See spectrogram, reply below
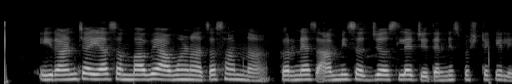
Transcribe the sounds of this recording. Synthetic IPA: iɾaɳt͡ɕjajasəmbʱaʋjəaʋ̤aɽ̃at͡sasamnakəɾɳjasa̰m̤iːsəd̪d͡ʑəːsljat͡ɕet̪janːiːspəʂʈəkele

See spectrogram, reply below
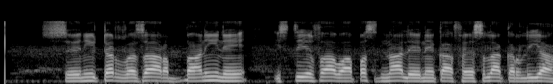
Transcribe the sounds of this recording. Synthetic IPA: seːniːʈəɾːɐzaɾɐbːaːnine | ɪst̪iːfaʋaːpəsnaleːnekafʰɛːslakɐɾlijaː

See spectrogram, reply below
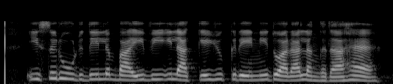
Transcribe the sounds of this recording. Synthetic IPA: ɪsɾuːʈd̪iːləmbaːiːʋiːɪlaːkeːjuːkɾeːniːd̪ʊaːɾaːləŋɡd̪aːɦɛː

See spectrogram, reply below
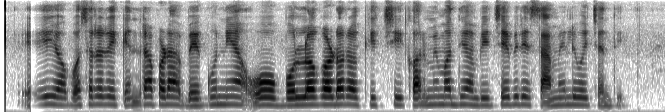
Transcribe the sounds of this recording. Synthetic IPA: eɦiɔbɔsɔɾɔɾekend̪ɾapɔɽabeɡunjaʔobolɔɡɔɽɔɾɔkit͡ʃʰikɔɾmimɔd̪ʱjɔbid͡ʒepiɾesa̰miliɦojt͡ʃʰɔnt̪i

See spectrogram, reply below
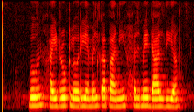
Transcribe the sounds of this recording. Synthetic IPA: buːnhaːɪɖɾokloːɾiɛməlkapaːnihɐlmẽɖaːld̪ijaː

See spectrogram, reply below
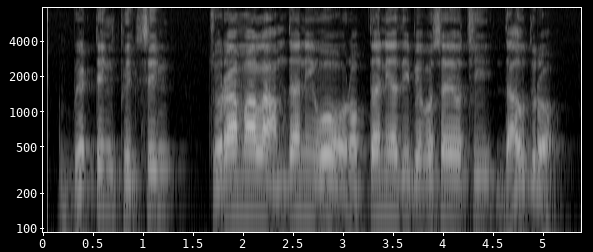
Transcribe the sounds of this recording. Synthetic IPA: beʈiŋpʰiksiŋ | t͡ʃoɾamalamd̪anioɾɔp̚t̪anijad̪ibjɔbɔsajɔt͡ʃʰid̪aud̪ɾɔ̰

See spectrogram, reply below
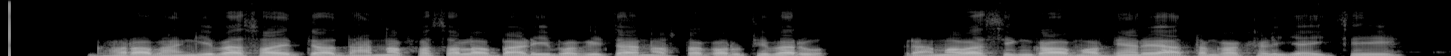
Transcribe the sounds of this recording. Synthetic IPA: ɡʱɔɾɔbʱaŋɡibasɔɦɔt̪jɔd̪ʱanɔpʰɔsɔlɔbaɽibɔɡit͡ʃanɔst̪ɔkɔɾut̪ʰibaɾu | ɡɾamɔβasiŋkɔmɔd̪ʱjɔɾeat̪ɔŋkɔkʰeɭid͡ʒajt͡ʃʰi

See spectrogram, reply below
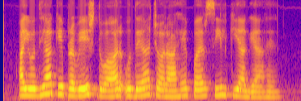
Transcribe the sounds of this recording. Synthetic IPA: aːjoːd̪ʱjakepɾɐʋeːʃd̪waːɾʊd̪əjat͡ʃɔːɾaːɦẽpɐɾsiːlkijaɡɐjaɦɛː

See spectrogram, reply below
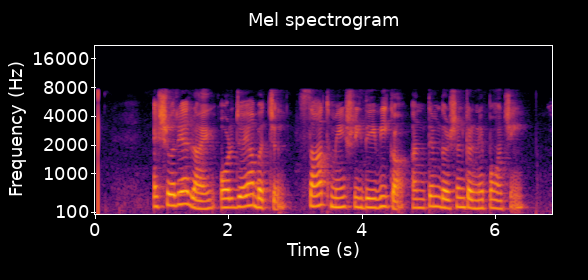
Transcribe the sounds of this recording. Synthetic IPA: ɛːʃʋəɾjəɾaːeɔːɾd͡ʒɐjabɐtːʃən | saːt̪ʰmẽʃɾiːd̪eːʋika̰ɐ̃nt̪ɪmd̪ɐɾʃənkɐɾnepɐɦʊ̃t͡ʃḛ̃ː

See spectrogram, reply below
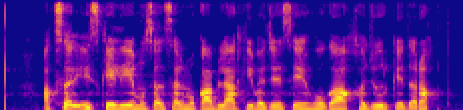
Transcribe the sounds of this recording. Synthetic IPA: ɐksəɾɪskeliemʊsəlsəlmʊqaːblakiʋɐd͡ʒəɦseɦoːɡaxɐd͡ʒuːɾked̪ɐɾəxt̪

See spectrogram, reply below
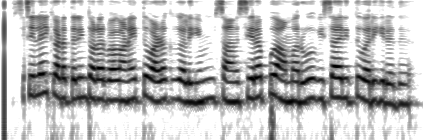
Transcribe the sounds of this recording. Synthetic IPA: ssɪlɐɪkːɐɽɐt̪ːɪlɪnt̪ɔɽɐɾbaːɣɐːnɐɪt̪ːɯʋɐɻɐkːɯɣɐɭɐjɯmsɐsɪrɐpːɯɐmɐɾʋɯʋɪsaːɾɪt̪ːɯʋɐɾɯɣɪrɐðɯ

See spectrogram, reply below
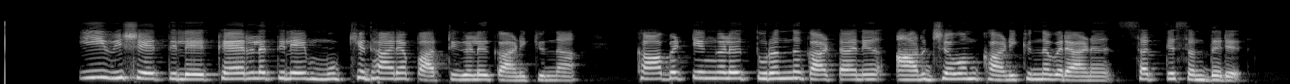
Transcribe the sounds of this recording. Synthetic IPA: iːʋiʂɐjɐt̪ːilke̞ːɾɐɭɐt̪ːile̞mukʰjɐd̪ʱaːɾɐpaːrtiɣɐɭɨkaːɳikʲːunːɐ | kaːbɐʈjɐŋːɐɭɨt̪urɐnːɨkaːʈːaːnɨaːrd͡ʑɐʋɐmkaːɳikʲːunːɐʋɐɾaːɳɨsɐt̪jɐsɐnd̪ɐɾɨ

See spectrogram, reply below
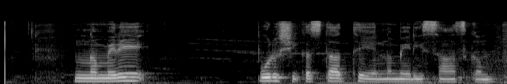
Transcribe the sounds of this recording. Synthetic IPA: nɐmeːɾe | pʊɾʃɪkəst̪ʰat̪ʰeːnɐmeːɾisãːskəm

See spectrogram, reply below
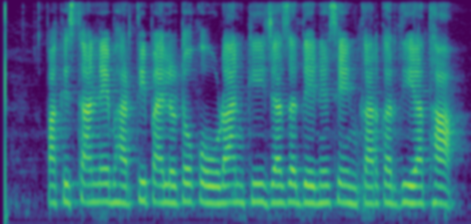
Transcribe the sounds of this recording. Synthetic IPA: paːkɪst̪aːnːebʱaːɾt̪ipaːɪləʈõkoʊɽaːnkiɪd͡ʒaːzət̪̚d̪eːneseɪ̃nkaːɾkɐɾd̪ijat̪ʰaː

